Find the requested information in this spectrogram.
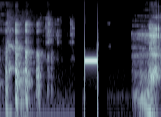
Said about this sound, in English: That was a beautiful weird burp. Sorry, it was a weird burp. It's like you were possessed by the demon.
